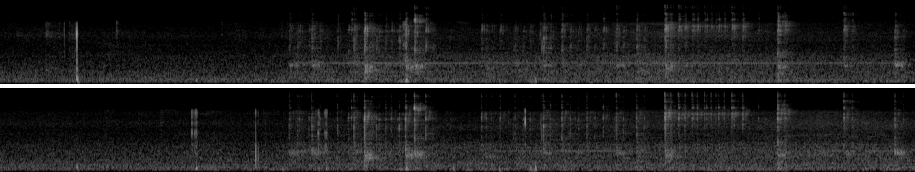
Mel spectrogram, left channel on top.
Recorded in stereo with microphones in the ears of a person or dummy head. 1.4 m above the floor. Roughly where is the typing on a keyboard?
Centre.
